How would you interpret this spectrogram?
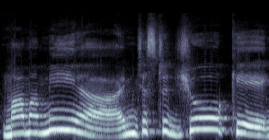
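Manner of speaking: slow, hammed-up Italian accent; Chunky Pandey's Italian. Teacher mimicking a film role for students, mock Italian. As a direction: stretch it like a comic Italian. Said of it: "Chunky Pandey का वो role".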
